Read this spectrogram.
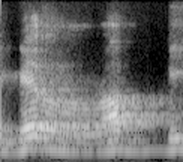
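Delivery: مر ربہ very slow, n merged into the r with no nasal hum; recited merged. Shown as a demonstration. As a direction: draw out مر ربہ with a clean rolled r. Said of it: "را کی مثال آپ دیکھ لیجئے". (مر ربہ بغیر غنہ کے آہستہ)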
